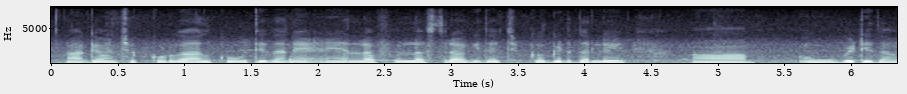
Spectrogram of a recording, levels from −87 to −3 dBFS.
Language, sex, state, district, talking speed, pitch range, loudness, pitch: Kannada, female, Karnataka, Mysore, 140 wpm, 190-200 Hz, -15 LUFS, 195 Hz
